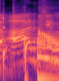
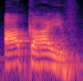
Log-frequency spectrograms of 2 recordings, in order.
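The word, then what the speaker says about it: archive: Next है हमारा, ये तो आर्चीव हर कोई पढ़ता है, क्या होता है? ये आर्चीव हो गया, आर्चीव नहीं होता, ये होता है आर्काइव, आर्काइव।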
